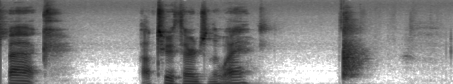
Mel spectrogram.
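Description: Wire strippers snap shut on a wire.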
